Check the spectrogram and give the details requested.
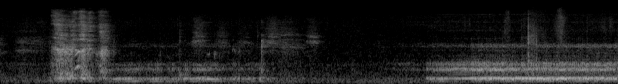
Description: My grandpa making the weirdest snoring noises ever.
